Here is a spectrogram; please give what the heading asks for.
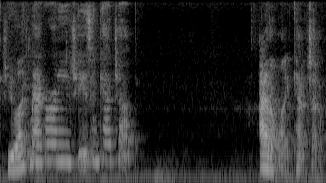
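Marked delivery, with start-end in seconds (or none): none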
